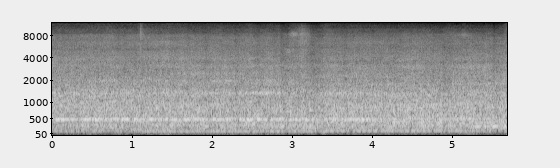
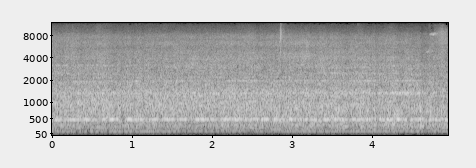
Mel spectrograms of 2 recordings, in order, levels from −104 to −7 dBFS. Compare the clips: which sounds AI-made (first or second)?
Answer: first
